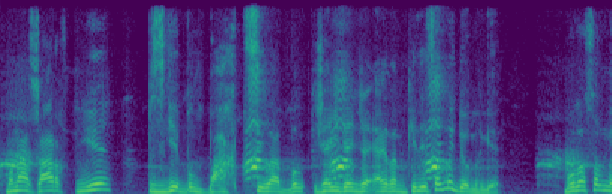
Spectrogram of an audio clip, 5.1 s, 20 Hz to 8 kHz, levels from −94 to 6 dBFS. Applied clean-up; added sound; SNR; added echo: neural mask model RNNoise.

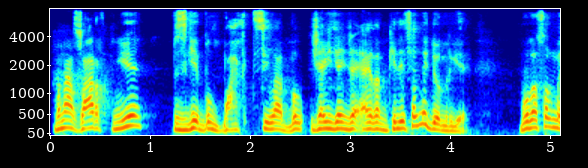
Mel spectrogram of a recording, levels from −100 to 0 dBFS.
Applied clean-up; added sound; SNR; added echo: neural mask model DeepFilterNet 3.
